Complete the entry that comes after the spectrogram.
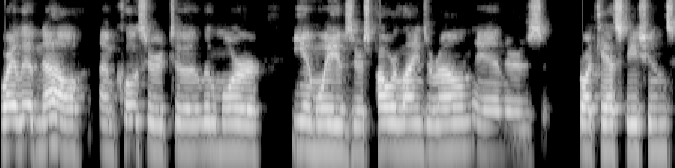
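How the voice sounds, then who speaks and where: A man's high-pitched voice, monotone and flat, at a fairly slow pace against a quiet background. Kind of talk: casual explanatory talk. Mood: relaxed, amused. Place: home room. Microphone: phone near.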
